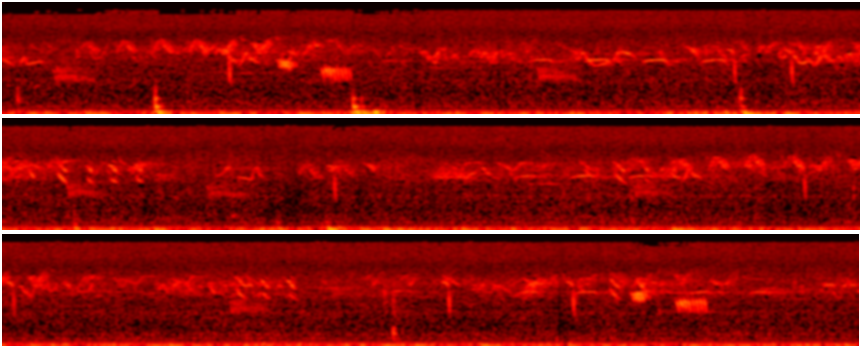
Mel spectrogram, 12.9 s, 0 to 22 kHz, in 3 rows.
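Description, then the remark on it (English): A perched brown wild bird, a female or juvenile, in Servsbury, repeats short, high zezer notes in a steady, irregular series over a constant low rumble, with no one talking. “That 4-3 is getting zezer notes.”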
